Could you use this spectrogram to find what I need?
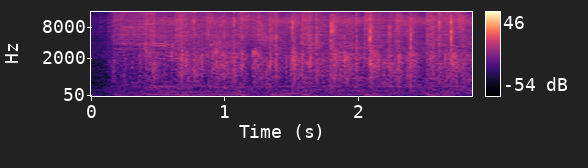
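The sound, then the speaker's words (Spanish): Applause rings out on a talk show, a dense, steady wash of clapping that holds at an even loudness for about three seconds, with a low, tonal layer running underneath. “La aplaudo, la aplaudo.”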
